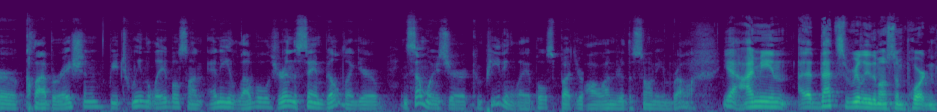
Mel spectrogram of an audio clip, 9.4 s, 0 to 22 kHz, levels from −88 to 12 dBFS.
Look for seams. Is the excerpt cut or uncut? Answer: cut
